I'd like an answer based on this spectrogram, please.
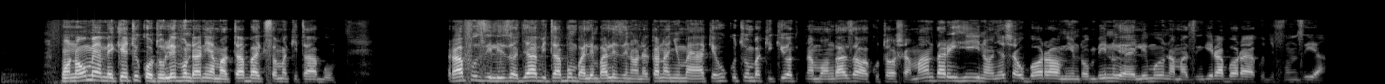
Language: Swahili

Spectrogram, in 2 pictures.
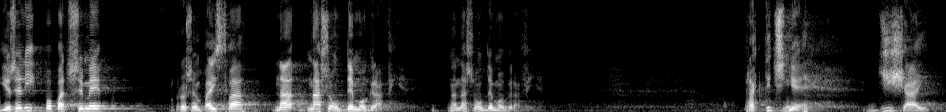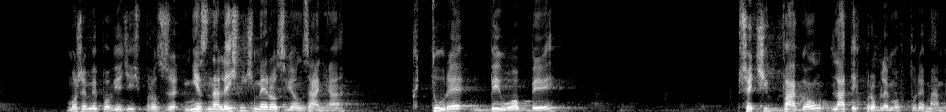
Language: Polish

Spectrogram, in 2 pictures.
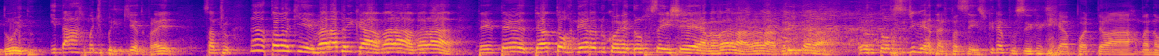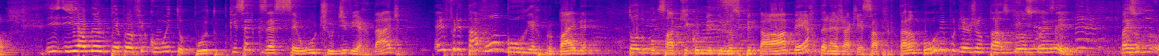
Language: Portuguese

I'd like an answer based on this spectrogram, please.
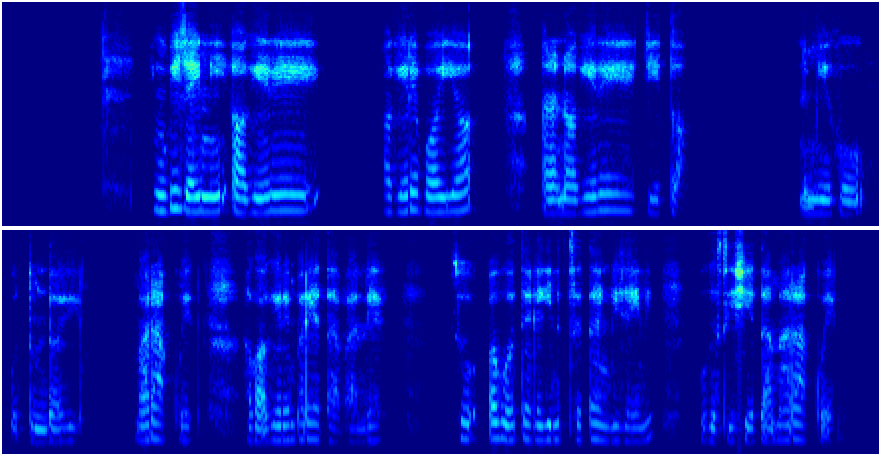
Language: Kalenjin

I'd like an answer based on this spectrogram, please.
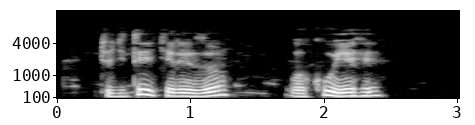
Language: Kinyarwanda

